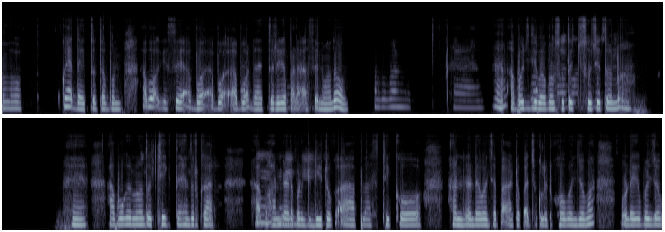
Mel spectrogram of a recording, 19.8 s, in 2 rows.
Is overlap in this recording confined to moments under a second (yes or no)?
no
